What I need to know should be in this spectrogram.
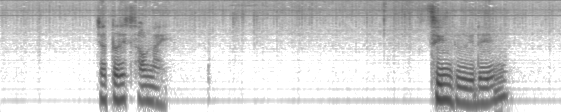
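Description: A middle-aged woman speaks warmly and close to a microphone, in two short phrases.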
